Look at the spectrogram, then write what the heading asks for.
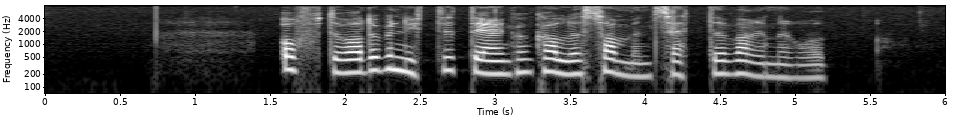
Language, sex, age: Norwegian, female, 26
